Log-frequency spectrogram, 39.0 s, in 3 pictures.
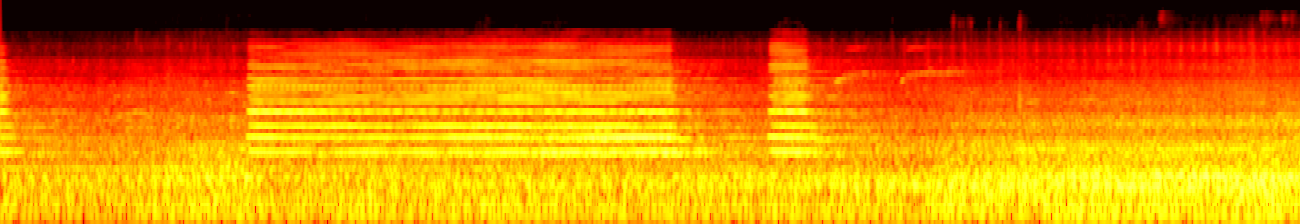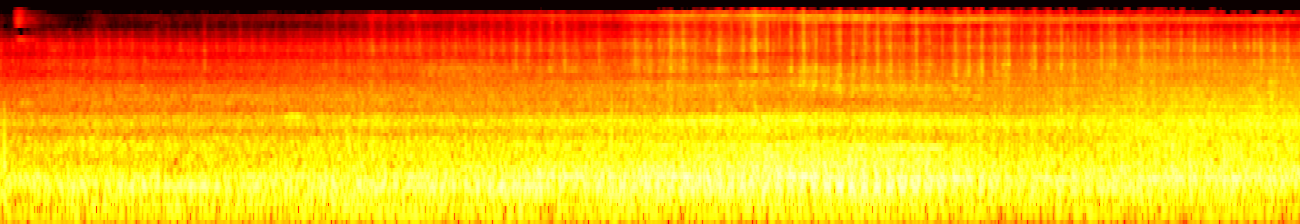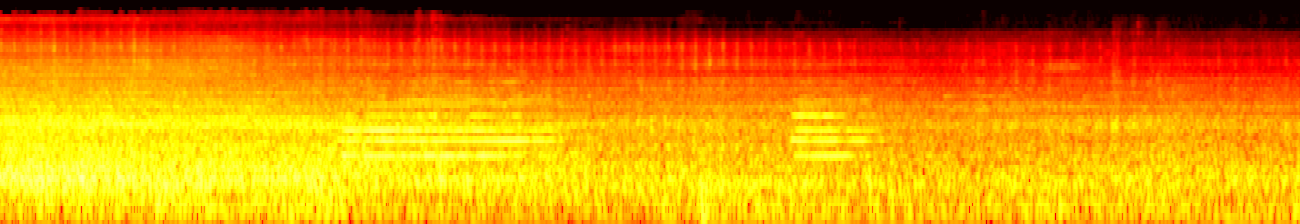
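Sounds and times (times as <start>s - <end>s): train horn blast: 0.0s - 0.6s, 2.4s - 8.9s, 17.2s - 18.1s, 29.3s - 31.8s, 33.9s - 35.0s
diesel locomotive engine drone: 0.0s - 39.0s
train wheels rumbling on rails: 0.0s - 39.0s.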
